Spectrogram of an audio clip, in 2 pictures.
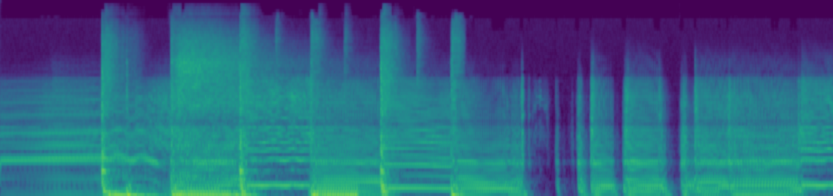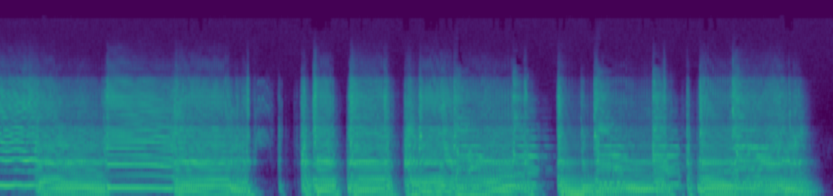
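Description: A Fender Stratocaster chorus part is played loud and dense through high-headroom clean amps with fuzz and effects, as a continuous distorted wash with a few short breaks and no talking.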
